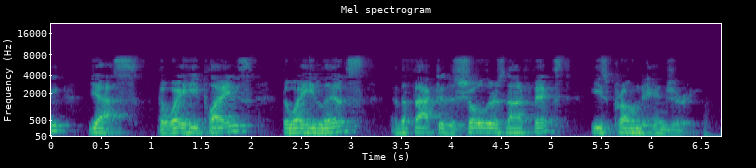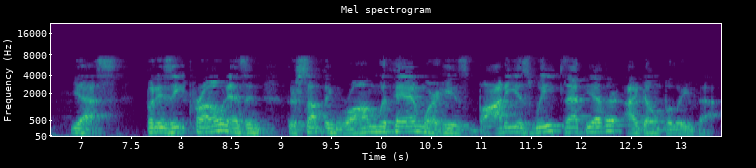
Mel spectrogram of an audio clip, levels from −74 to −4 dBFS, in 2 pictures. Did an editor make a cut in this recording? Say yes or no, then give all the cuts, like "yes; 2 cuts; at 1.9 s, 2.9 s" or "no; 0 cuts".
yes; 3 cuts; at 1.0 s, 8.0 s, 11.8 s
